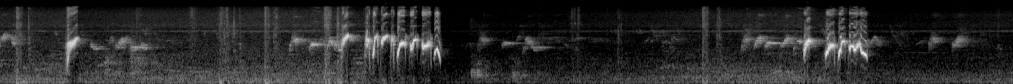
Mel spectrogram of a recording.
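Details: Red-whiskered bulbul giving a morning song in the long, twisting double-voice style, used as a lure to train and stir other bulbuls to sing. Scattered chirps lead to two bursts of rapid, rich warbled whistles, with sharp clicking sounds between phrases.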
